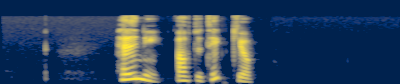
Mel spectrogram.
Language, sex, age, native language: Icelandic, female, 40-49, Icelandic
